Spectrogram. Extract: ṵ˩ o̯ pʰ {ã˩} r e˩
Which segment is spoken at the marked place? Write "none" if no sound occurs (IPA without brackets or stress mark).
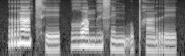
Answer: ã˩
